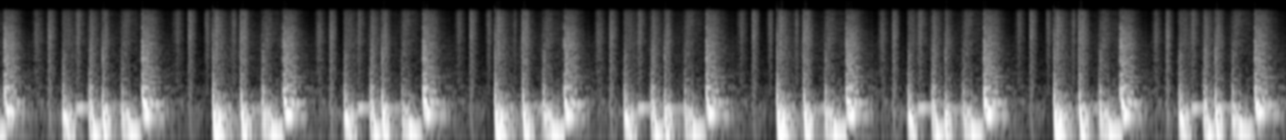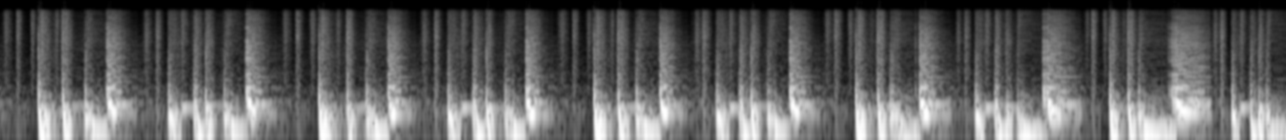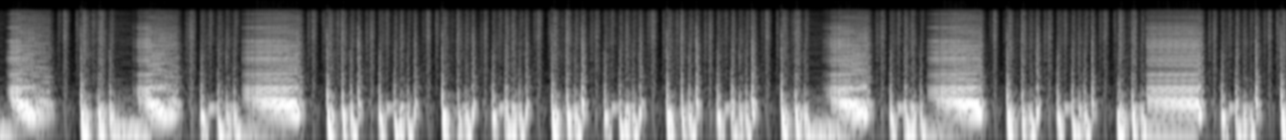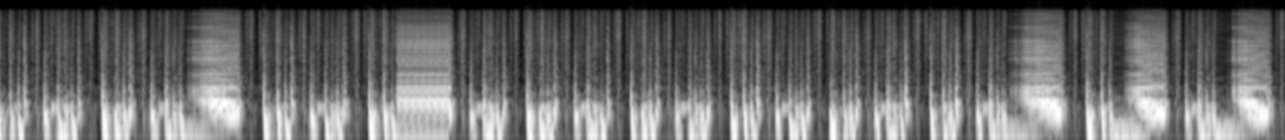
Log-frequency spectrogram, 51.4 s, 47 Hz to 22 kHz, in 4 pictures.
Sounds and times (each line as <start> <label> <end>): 33.9 fine glitchyness 34.4
37.2 fine glitchyness 37.8
42.6 fine glitchyness 43.1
